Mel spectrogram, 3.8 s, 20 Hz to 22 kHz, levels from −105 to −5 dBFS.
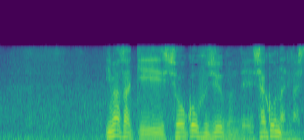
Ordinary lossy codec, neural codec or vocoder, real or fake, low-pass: none; none; real; 5.4 kHz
